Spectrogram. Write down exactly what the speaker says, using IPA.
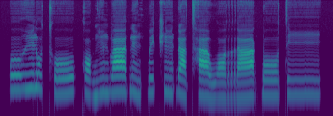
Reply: o˦ ɣ ĩ˦ ɾ u˨ tʰ oː˨˦ k ɔ˨ ɡ ĩ˦ b aː˦ ɗ ĩ˨ k͡p ɪ˦ t͡ʃ ĩ˦ ɗ a˨ tʰ a˦˨ w ɔ˨ r aː˨˦ k͡p oː˦ t iː˦

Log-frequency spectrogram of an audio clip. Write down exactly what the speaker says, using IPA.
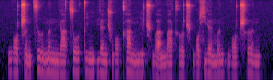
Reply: w ɔ˨˦ ʈ͡ʂ ə̰˨˩ n t͡s ɹ̩˥˨ n̪ ə˥˨ n n̪ j ä˨˦ t͡s o˥˨ ʊ̯ t̪ i˥˨ ŋ p j ɛ˥˨ n ʂ w ɔ˦ kʰ a˥˨ n m i˨˦ ʈ͡ʂʰ w ä̰˨˩ n̪ w ä˨˦ kʰ ɤ˨˦ ʈ͡ʂʰ w ɔ˧ ɕ j ɛ˥˨ m ə˦ n p w ɔ˨˦ ʈ͡ʂʰ ə˥˨ n

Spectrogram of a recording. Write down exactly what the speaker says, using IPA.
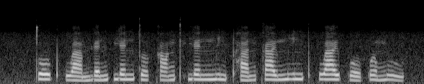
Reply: t̪ o˥ ʊ̯ pʰ w ä˨˩ m ɥ ɛ˧˥ n p j ɛ˥ n t̪ ɤ˧˥ k ɑ˧˥ ŋ t̪ʰ j ɛ˥ n m i˥˩ n pʰ a˧˥ n k a˥ ɪ̯ m i˥ n pʰ w a˥ ɪ̯ p o˨˩ ʊ̯ p ɤ˥˧ m u˥˩

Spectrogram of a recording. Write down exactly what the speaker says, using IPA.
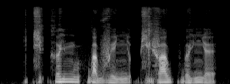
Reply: t͡ɕ ə˨˩ t̚ x ə˧ j m u˨˩ h w a̰˧˨ w v e˧˩ ɲ ə˨˩ p̚ t͡ɕ ə̰˧˨ j v a˧ w k w ə˨˦ j ɲ ɛ˨˩

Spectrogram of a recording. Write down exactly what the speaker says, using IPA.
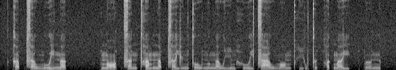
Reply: k ɐ˨˥ p̚ s ɐ˨˩ w m uː˥ j n̪ ɐ˨ k̚ | n̪ ɔː˧ t̚ t͡s ɐ˨˧ n t̪ʰ ɐ˥ m n̪ ɐ˨ p̚ s ɐ˨˩ j ɪ˧ ŋ t̪ o˨˩ w n̪ ʊ˨ ŋ ɐ˨˩ w iː˧ m h uː˨˧ j t͡s aː˨ w m ɔː˨˩ ŋ pʰ iː˨˩ w t̪ ɵ˧ t̚ f ɐ˥ k̚ m ɐ˥ j | p ɵ˨˥ n

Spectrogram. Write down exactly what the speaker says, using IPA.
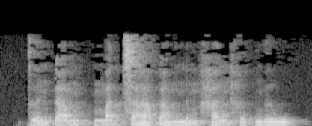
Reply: k əː˨˩ n ɗ a˧ m | m a˦˥ t̚ s aː˨˩˦ ɓ a˨˩ m n ə˧˥ m h a˧˥ n h əː˨˩ p̚ ŋ əː˧ w

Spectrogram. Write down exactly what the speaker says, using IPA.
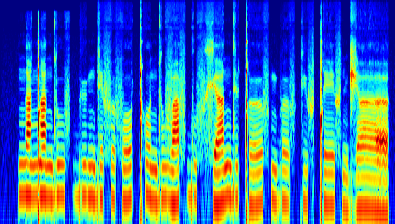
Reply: n a ŋ͡ǃ a n d uː f ɡ͡b ʉ ŋ ɡ e f ɵ f o ǃʰ o n d u v a f ɡ u f xʲ a n d ɨ ǃ ɵː f m b ɵː f kʲ ɨ f ǃ eː f n d͡ʒ ɐː

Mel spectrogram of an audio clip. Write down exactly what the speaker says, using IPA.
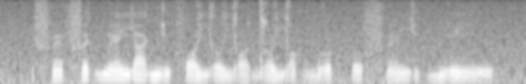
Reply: f ɛ̃˧ f ɛ˦ ɡ͡b ɛ̃˦ j a˦ ɡ ĩ˧ f ɔ˧ j o˨ j ɔ˨ d ɔ˨ j ɔ˧ ɡ͡b o˨ h o˨ f ɛ̃˨ j i˨ ɡ͡b ĩ˧ j ĩ˨

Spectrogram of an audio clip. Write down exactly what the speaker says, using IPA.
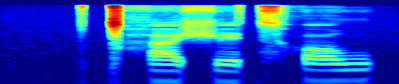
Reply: ǀʰ a˨ ʃ e˨ t͡sʰ ɔ˦ w

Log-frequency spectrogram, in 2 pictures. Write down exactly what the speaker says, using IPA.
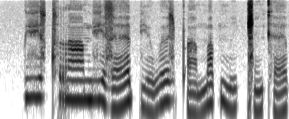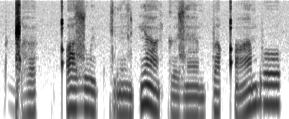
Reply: vʲ o˥ z tʰ r ãː˥ m vʲ ɛ˥˩ z ɛː˩˥ pʲ ø˩ w ø˥ z pʼ ã˩ m a˥ p m i˩˥ ǁ ĩ˩˥ kʰ ɛː˩˥ p ɡ͡ǁ œ˧ | qʼ a˧ z w y˩ p k r ĩ˩ z pʲ ãː˥˩ k ø˩ z ɛ̃ː˩ b p ɛ˧ qʼ ã˩˥ b o˥

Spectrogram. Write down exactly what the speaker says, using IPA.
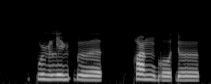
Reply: p u˦ ɳ l i˦ ɳ ɓ ɵ˦ ə̯ | q ɵ˦ ŋ ɡ o˨ ɗ ɵ˦

